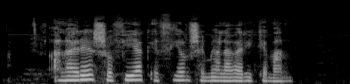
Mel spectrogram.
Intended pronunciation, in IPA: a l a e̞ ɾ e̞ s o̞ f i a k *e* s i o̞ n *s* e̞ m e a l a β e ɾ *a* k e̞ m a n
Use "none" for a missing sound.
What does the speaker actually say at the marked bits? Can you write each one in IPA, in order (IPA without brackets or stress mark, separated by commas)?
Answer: e, s, i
